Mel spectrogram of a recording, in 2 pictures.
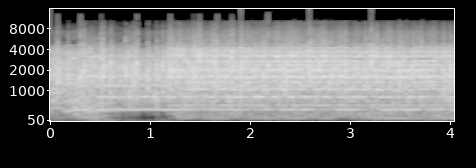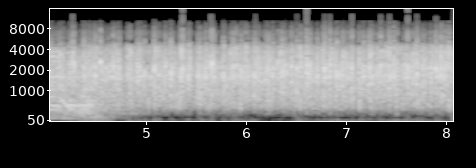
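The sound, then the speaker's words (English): Loud, dense studio audience applause for the performances of Pat O'Brien, Carol Landis and Donald Crisp fills the whole clip, at first mixed with a sustained closing chord of music, then continuing alone after the music cuts off. “I know, ladies and gentlemen, that you want to add your applause to that of the studio audience.”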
